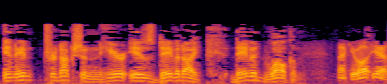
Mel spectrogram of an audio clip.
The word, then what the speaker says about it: Icke: they called me um ike um dwight yeah i mean that you don't pronounce the c um actually funny enough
